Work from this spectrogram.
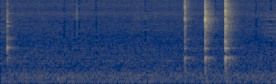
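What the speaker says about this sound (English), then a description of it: "I'm going to take my mayonnaise bowl and I'm going to put my tuna inside" Tuna goes into a bowl of mayonnaise during sandwich prep, with faint quiet handling followed by two or three sharp clinks of a utensil against the bowl near the end.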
